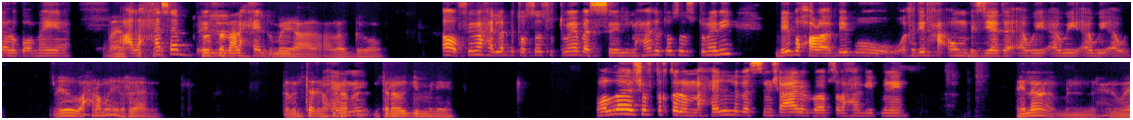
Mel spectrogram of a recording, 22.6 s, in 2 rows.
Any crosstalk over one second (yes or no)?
yes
